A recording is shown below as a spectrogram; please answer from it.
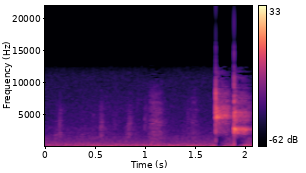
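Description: Dog-training clicker giving two sharp clicks a fraction of a second apart, near the end, after a few faint ticks.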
